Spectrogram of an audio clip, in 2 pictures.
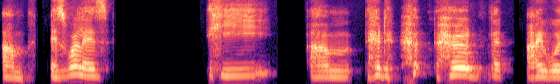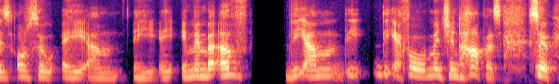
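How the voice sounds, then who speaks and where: A woman's voice: mid-range voice, unhurried, natural voice. A woman voicing a hesitant, evasive male elf in a tabletop game, stammering through formal, fussy wording. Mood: flustered.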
